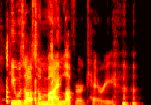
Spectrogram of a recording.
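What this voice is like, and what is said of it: Imitates a TV character's voice. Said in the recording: “That was a pretty good impression of Gloria”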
